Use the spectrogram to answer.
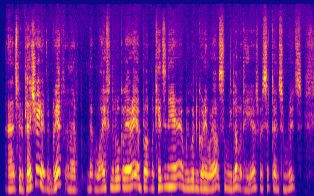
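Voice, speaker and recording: A fairly high-pitched man in a Belfast accent, at a very fast pace with hardly any pauses and ordinary pitch variation. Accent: Belfast Irish. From Northern Ireland, Belfast. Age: 50s. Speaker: surgeon. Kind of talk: interview.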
